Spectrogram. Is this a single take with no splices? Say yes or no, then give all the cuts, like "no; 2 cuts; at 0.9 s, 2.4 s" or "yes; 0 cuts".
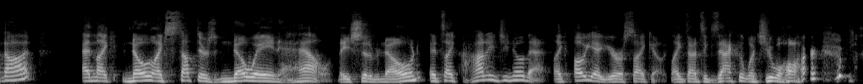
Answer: no; 2 cuts; at 4.6 s, 6.6 s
